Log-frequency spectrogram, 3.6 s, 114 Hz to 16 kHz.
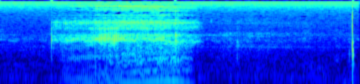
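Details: Adult woman snoring in sleep, though she claims she doesn't snore: a single buzzing, vibrating snore on an in-breath lasting about 1.5 seconds, then quiet breathing.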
